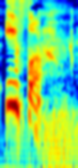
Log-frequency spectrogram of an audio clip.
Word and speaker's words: Aoife: So I've been butchering Alpha's name. It's Aoife.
